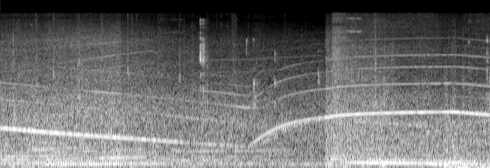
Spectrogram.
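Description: A police siren in GTA Online wails, sweeping down and back up in a long continuous tone, loud and close, over a steady engine rumble.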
